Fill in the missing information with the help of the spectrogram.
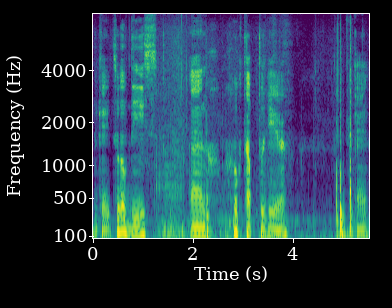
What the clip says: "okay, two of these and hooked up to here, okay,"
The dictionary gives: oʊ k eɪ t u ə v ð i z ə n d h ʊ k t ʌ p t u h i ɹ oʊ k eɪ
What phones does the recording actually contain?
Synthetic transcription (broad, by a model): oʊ k eɪ t u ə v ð i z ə n h ʊ k t ʌ p t u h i ɹ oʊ k eɪ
